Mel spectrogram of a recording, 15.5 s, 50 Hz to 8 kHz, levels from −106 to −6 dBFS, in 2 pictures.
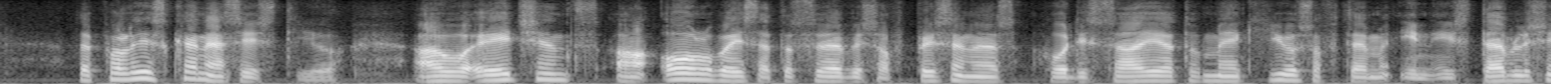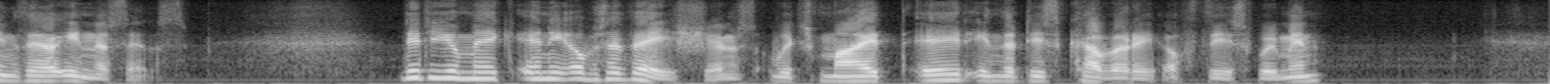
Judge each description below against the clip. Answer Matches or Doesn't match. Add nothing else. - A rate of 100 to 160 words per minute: Matches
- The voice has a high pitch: Doesn't match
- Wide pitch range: Doesn't match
